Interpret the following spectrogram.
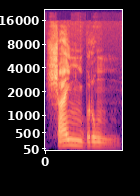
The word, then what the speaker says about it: Szajnbrum: Chainbrum.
